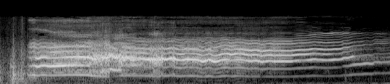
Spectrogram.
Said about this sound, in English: The regular early morning yell of horror.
